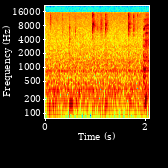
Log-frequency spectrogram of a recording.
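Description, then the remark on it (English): A handful of soft, irregular clicks as a pet named Chicken steps across computer keyboard keys, faint, with no talking. “chicken is stepping on my keyboard.”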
